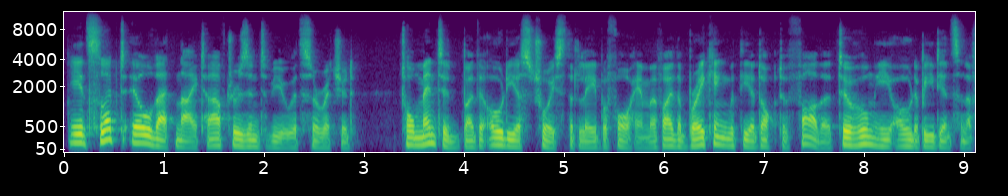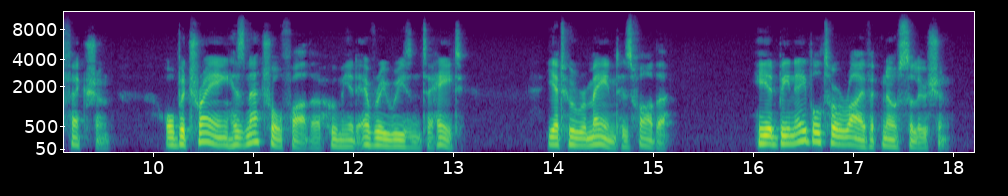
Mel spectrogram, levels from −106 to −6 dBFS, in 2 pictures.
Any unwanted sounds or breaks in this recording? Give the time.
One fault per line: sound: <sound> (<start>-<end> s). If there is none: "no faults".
no faults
